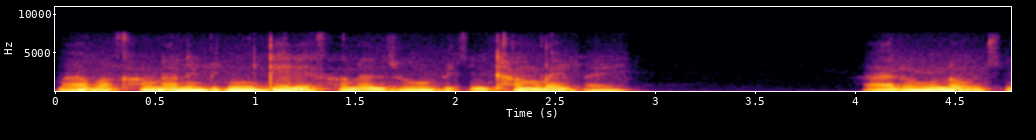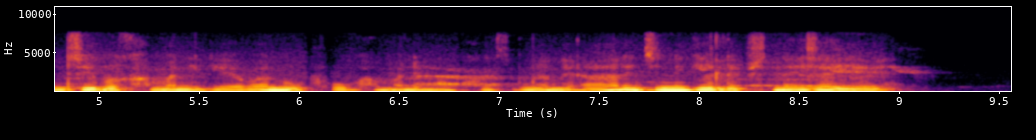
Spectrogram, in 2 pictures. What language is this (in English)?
Bodo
